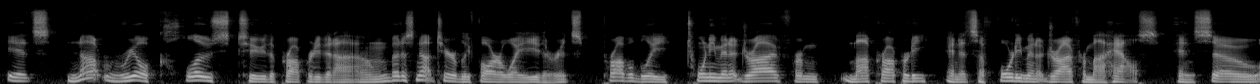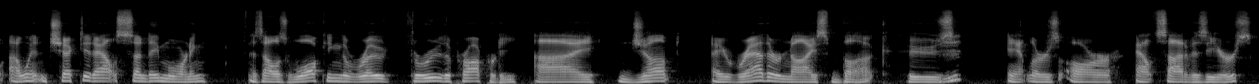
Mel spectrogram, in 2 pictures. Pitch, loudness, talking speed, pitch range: 130 Hz, -27 LUFS, 155 wpm, 115-150 Hz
